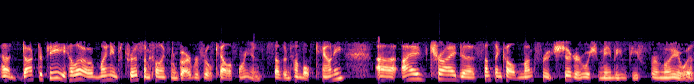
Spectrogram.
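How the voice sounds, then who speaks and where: A man with a plain, everyday voice talks at a fairly quick pace, fairly high in pitch and lively in intonation. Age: 60s. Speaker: caller. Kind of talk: radio call-in question.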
